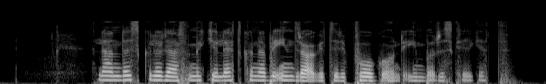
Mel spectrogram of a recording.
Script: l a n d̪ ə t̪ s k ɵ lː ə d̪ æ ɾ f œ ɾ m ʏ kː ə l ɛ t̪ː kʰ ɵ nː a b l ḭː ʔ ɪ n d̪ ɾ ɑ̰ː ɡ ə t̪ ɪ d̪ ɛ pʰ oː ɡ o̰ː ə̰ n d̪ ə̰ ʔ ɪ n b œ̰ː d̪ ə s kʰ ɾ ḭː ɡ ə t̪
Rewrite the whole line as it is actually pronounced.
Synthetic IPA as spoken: l a n d̪ ə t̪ s k ɵ lː ə d̪ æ ɾ f œ ɾ m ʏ kː ə l ɛ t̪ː kʰ ɵ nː a b l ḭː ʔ ɪ n d̪ ɾ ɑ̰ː ɡ ə t̪ ɪ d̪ ɛ pʰ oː ɡ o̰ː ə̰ n d̪ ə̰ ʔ ɪ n b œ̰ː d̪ ə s kʰ ɾ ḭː ɡ ə t̪

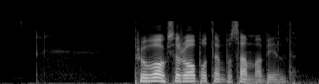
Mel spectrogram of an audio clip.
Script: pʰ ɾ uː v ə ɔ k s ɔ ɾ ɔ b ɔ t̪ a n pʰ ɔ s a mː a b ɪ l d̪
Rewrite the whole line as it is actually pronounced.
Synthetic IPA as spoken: pʰ ɾ uː v a ɔ k s ɔ ɾ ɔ b ɔ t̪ ə n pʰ ɔ s a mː a b ɪ l d̪

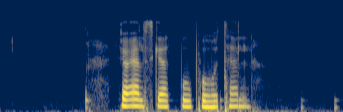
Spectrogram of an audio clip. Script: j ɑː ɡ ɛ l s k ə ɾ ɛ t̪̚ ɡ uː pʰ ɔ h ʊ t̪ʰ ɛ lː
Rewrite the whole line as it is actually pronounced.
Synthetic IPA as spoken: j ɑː ɡ ɛ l s k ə ɾ a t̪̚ b uː pʰ ɔ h ʊ t̪ʰ ɛ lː

